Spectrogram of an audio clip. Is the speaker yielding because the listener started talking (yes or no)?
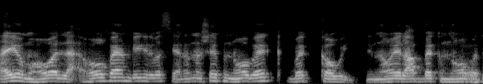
no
